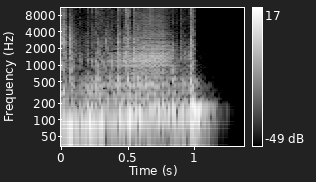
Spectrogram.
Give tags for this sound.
Cooler
Kit

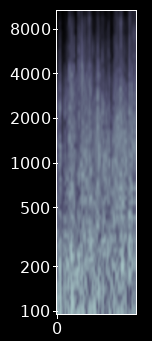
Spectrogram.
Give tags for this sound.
storm
wind
windy

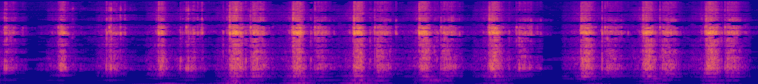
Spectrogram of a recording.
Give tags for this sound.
hand-drill
machine
mechanical
sound-effects
tools

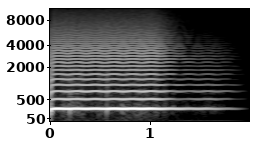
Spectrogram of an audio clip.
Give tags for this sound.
basic-waveform
saw

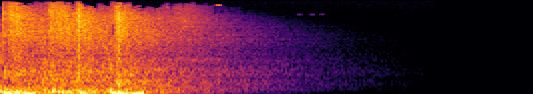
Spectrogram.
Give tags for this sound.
firework
inception
film
delphi
explosion
bang
end
thunder
musical
hits

